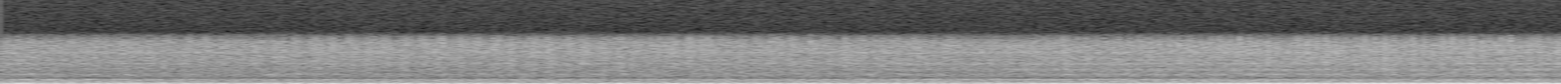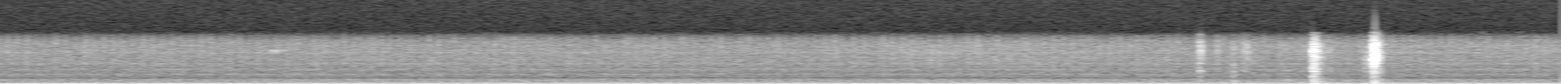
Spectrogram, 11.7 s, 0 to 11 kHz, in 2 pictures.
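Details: 2000 Nissan Xterra, dash-area recording while shifting from reverse to neutral to drive: low, slightly uneven idle drone that drops in pitch and gets heavier on the shift at four seconds; owner believes rpm is incorrect, rough idle of unknown cause.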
